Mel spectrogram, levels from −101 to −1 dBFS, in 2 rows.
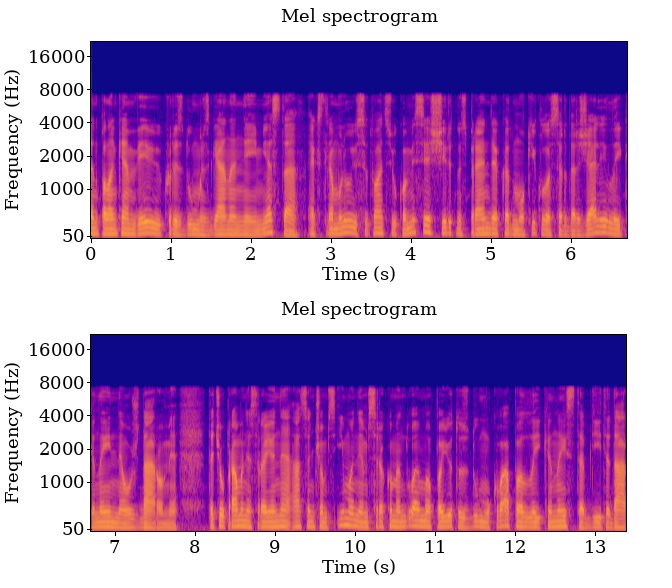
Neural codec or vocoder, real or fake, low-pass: none; real; 7.2 kHz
